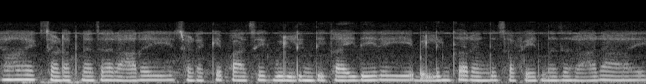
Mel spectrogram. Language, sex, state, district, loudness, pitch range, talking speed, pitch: Hindi, female, Bihar, Vaishali, -16 LUFS, 185-200 Hz, 225 wpm, 190 Hz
